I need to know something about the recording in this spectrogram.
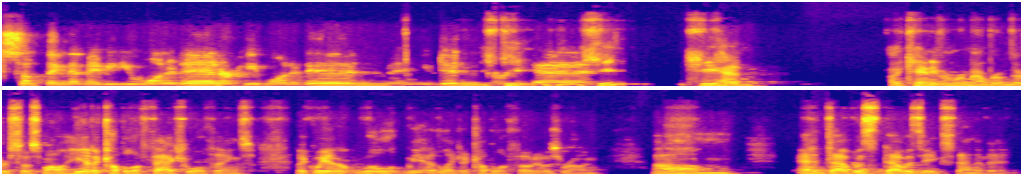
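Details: Real stuttering in an adult woman who says she stutters sometimes, speaking on a panel.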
